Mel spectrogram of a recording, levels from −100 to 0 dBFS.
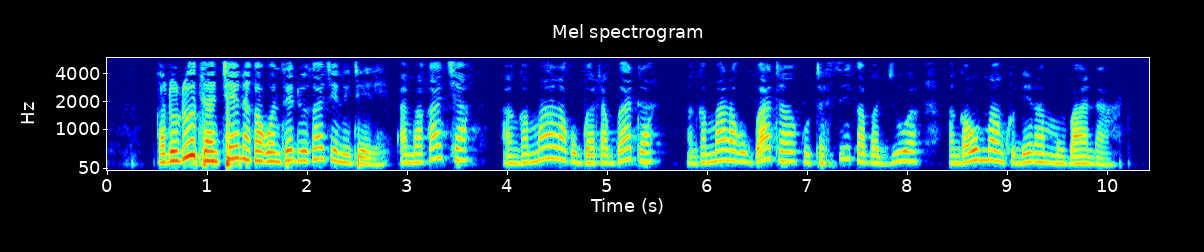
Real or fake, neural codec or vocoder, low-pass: real; none; 5.4 kHz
